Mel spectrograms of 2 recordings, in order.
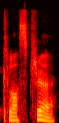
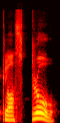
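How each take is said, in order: First: The word ends with an 'ah' vowel. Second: The word ends with an 'oh' vowel. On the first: The speaker calls it right. "we say claustra" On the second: The speaker calls it wrong. "We don't say claustro"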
